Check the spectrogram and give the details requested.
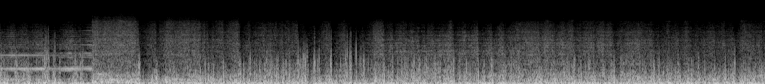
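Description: Steady running noise of a passenger express train at speed, heard from an open coach window: wheels on the rails and wind buffeting the microphone. A short steady tone sounds and stops about a second in.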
